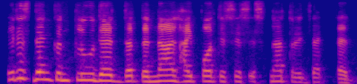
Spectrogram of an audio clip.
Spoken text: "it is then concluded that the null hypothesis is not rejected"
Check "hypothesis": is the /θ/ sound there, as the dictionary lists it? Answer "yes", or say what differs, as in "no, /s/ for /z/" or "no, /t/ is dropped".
no, /t/ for /θ/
